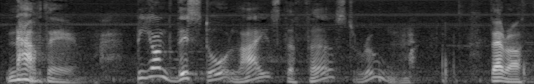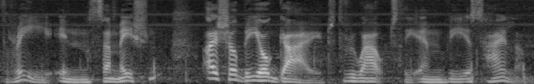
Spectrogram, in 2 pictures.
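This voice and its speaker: A man's voice: on the low side, wildly swooping pitch, slow, fairly bright tone, a little hiss or hum, exaggerated voice. A man doing a grandly sinister asylum master. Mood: sly. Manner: grandly formal, mocking, with gleeful laughs. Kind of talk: fan audio drama acting.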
